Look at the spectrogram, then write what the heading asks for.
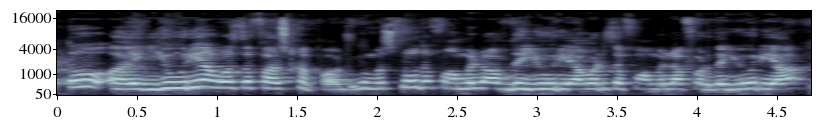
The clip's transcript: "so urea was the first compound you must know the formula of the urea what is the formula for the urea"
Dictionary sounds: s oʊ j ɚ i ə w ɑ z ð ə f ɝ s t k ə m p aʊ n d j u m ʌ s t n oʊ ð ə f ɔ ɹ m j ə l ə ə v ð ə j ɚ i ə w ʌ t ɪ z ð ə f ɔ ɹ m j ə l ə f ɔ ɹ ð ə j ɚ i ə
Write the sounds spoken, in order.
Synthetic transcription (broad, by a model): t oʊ j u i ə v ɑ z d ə f ɝ s t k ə p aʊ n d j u m ʌ s t n oʊ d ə f ɔ ɹ m j ə l ə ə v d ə j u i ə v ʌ t ɪ z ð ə f ɔ ɹ m j ə l ə f ɔ ɹ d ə j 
